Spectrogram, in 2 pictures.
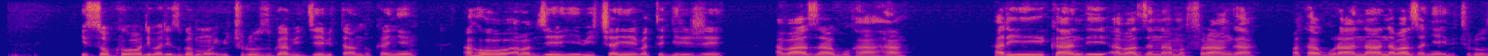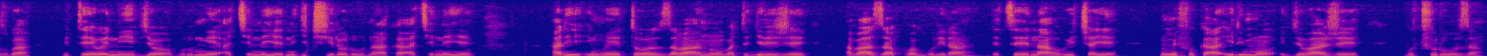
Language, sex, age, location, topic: Kinyarwanda, male, 25-35, Huye, finance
